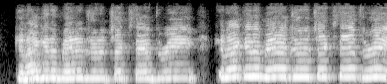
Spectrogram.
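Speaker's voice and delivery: panicked, frightened, very high, acted out. Retelling a store worker paging a manager over the loudspeaker, imitating a very scared voice. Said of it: "in a very scared voice".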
